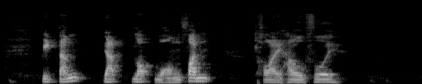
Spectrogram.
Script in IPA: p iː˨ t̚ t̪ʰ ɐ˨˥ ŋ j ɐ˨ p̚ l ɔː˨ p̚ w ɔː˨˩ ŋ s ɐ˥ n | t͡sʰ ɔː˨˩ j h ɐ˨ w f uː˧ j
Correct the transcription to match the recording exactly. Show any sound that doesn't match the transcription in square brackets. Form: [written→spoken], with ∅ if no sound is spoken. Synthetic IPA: p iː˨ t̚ [t̪ʰ→t̪] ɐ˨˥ ŋ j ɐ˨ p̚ l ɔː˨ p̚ w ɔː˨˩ ŋ [s→f] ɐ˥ n | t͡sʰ ɔː˨˩ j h ɐ˨ w f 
